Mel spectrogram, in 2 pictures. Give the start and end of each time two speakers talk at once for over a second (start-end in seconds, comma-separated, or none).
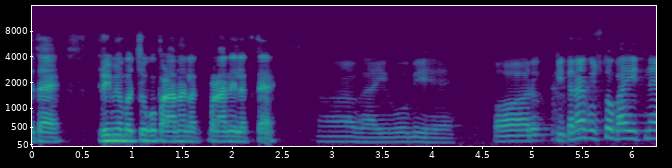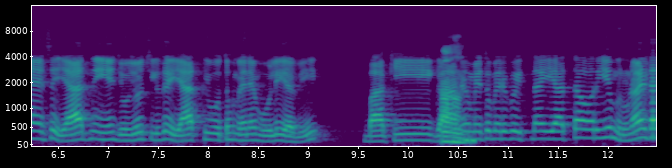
none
